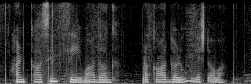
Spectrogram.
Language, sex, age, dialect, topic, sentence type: Kannada, female, 18-24, Dharwad Kannada, banking, statement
